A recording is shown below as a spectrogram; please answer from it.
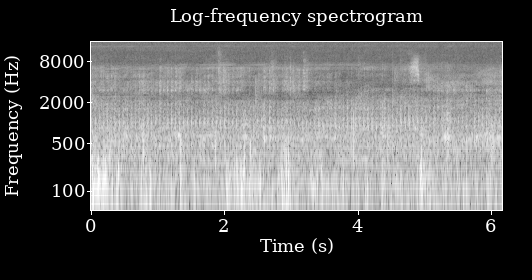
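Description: Outdoor noise beside a railway line: a steady low rumble with scattered small knocks and faint distant voices.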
